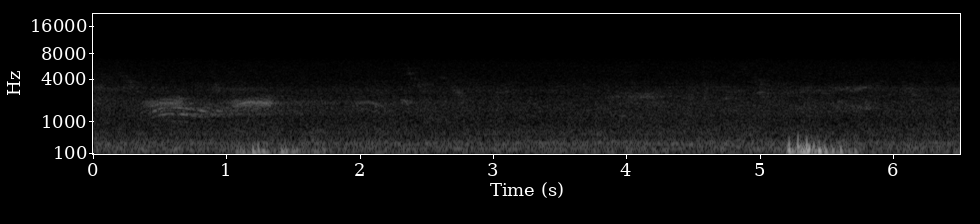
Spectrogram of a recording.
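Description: Faint bird calls in the background, with two short low bumps, one about a second in and a louder one near the end.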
